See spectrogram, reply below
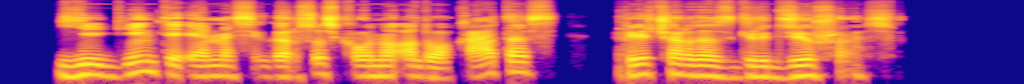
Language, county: Lithuanian, Vilnius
